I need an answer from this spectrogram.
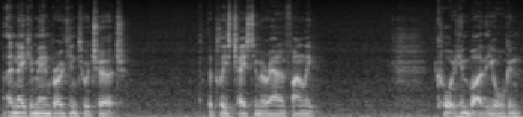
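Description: Low-voiced man telling dad jokes. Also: level tone, moderate pace, fairly bright tone, slight background noise. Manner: dad-joke delivery, set-up question then punchline. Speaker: joke teller in a dad-joke challenge.

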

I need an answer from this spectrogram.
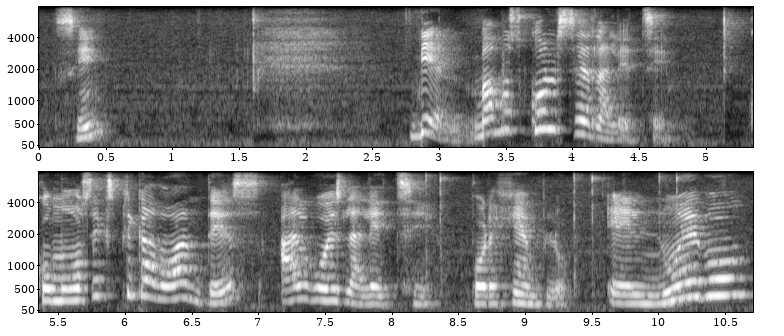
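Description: A woman teaching a lesson on expressions, slow and patient, often checking in with her students. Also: fairly high pitch, fairly bright tone, slight background noise. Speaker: Spanish teacher. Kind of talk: explaining expressions with examples. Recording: dull lo-fi audio.

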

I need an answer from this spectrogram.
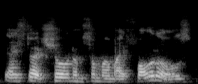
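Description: A man being interviewed on a podcast, telling a lively anecdote in casual speech, often restarting his phrases. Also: on the high side, fairly quick, poor audio. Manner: animated anecdote teller with frequent restarts, acting out quoted people. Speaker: guest.

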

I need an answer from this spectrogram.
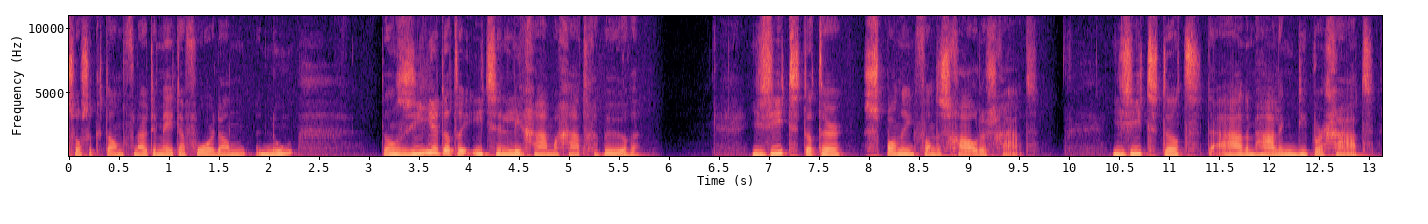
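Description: Mellow-voiced woman coach, thoughtful and searching. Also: mid-range voice. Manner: thoughtful, searching for words with many fillers. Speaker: guest, coach and family constellation facilitator. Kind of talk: reflective podcast conversation.

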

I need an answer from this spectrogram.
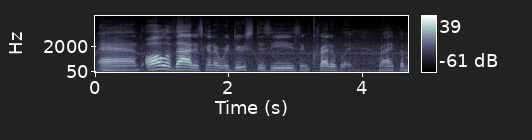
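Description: A middle-aged male market farmer gives a casual on-camera lesson on growing, standing among tall tomato plants in a large greenhouse. His voice sits on the high side and he speaks unhurriedly, relaxed and rambling, with many fillers and restarts. The camera records from a distance in a wide shot.

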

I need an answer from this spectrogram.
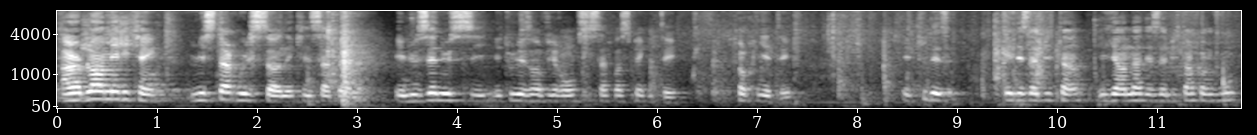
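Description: A man's voice: a little high, steady tone, normal speed, distant mic, lightly acted. A man reading the part of Manuel, an earnest peasant back from Cuba, on a noisy recording with clicks.

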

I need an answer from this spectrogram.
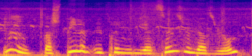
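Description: With a sing-song, somewhat high voice and a brisk pace, a woman streams herself playing an online game, a little unwell and short of breath. The rough recording, from a desk mic in a new room, carries slight background noise and loud game music. Her talk rambles, self-corrects and jokes around.

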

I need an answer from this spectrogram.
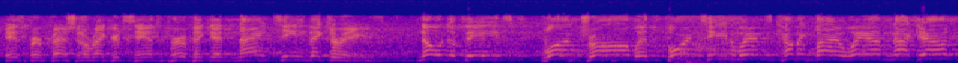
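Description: A man working as a bilingual boxing ring announcer, booming out drawn-out names with lucha libre showmanship into a handheld mic in an arena. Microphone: handheld microphone. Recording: echoey arena PA, dull, crowd noise.

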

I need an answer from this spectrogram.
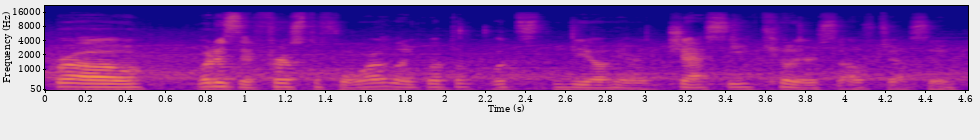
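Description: Young male gamer, profane rambling commentary, sudden yells, fairly high voice, noisy home room audio. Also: moderate pace. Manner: profane, rambling, bursts into loud yelling. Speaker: gaming streamer. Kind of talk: casual gameplay commentary. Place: small room indoors.

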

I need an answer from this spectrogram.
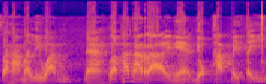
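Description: A man's voice: lowish voice, expressive, normal speed. A man teaching poetry in a casual, blunt way, using slang and reciting verses aloud. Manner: blunt and colloquial, with slang and crude words. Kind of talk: casual lecture on Thai poetry. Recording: echoey room, faint noise.

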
